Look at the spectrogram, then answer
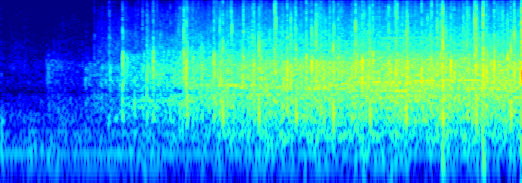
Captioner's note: applause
